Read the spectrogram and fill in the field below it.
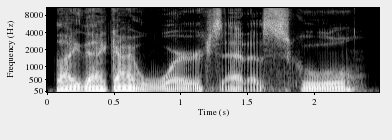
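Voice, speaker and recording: Profane ranting man with a deep voice. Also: expressive, slow, creaky, no echo, studio quality. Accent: Boston. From Boston. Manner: profane, heated, shouting bursts. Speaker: comedy show host. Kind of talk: stand-up style comedic rant.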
